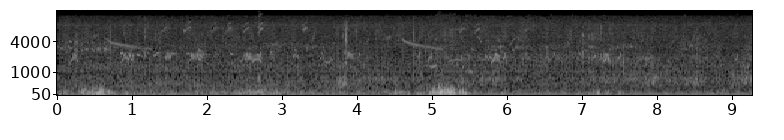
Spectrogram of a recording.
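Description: Wild birds calling in the bush: many short, scattered chirps and two clear falling whistles. Low rumbles come through about half a second in and, louder, about five seconds in.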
